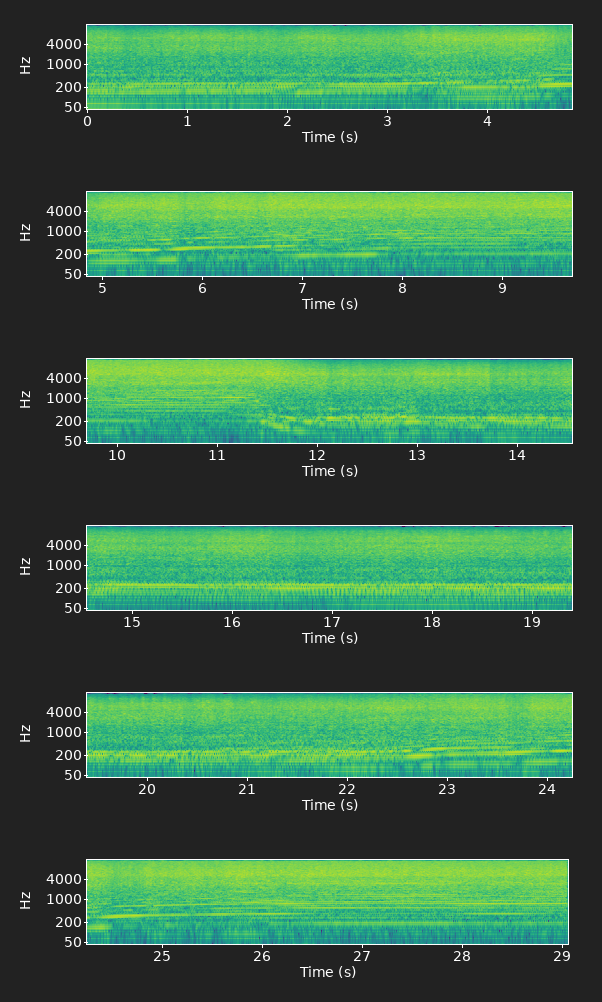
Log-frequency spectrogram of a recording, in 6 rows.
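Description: Air-cooled Volkswagen Type 1 flat-four with twin carburettors running on an engine dyno under full load, a test pull on main jets raised from 175 to 190. The revs climb steadily for about ten seconds, drop sharply, hold steady, then climb again and hold high near the end.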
